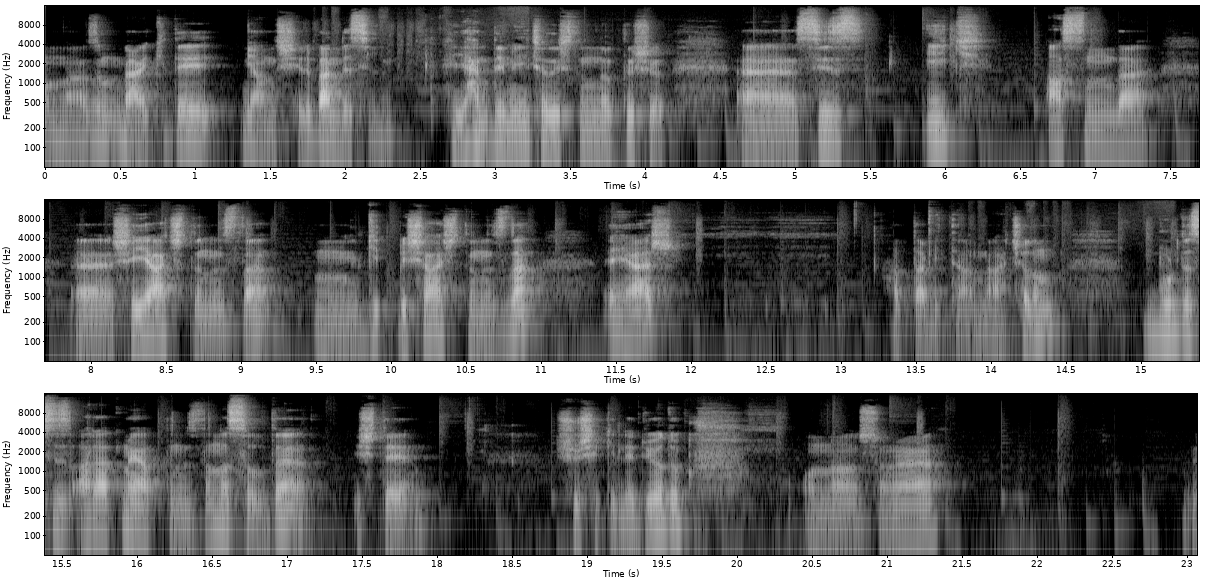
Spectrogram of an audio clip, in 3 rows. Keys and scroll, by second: 12.5 super+g, 12.5-13.4 typing, 13.6 Return, 16.0 super+Tab, 17.2 super+c, 19.3 super+c, 19.6 super+Tab, 21.0 ↺.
